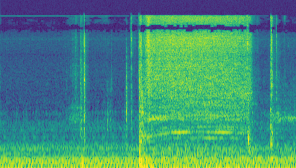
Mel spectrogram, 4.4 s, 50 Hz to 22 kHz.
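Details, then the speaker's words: 6-year-old Tata Nexon XM idling, heard from inside the cabin: power window motor hums smoothly under two seconds closing and stops cleanly, no grinding or strain; normal power window operation. "आणि जेव्हा Windows बंद करतो हा काही तुम्हाला आवाज असा येईल."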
